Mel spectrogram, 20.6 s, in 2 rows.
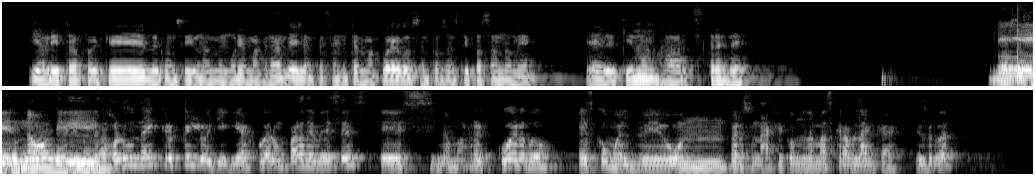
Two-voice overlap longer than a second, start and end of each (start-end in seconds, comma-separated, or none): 10.0-11.4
